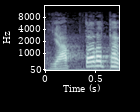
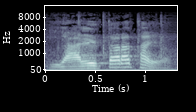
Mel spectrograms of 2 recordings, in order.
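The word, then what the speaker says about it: 얄따랗다: 넙직하다, 얍따라타가 아니고 이쪽은 앞쪽입니다. 이렇게 앞쪽, 원래대로.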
